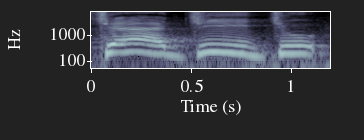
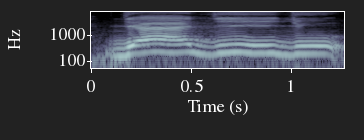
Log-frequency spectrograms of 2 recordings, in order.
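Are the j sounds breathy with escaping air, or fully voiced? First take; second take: breathy; voiced. First: The j sounds let air escape, sounding breathy. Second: The j sounds are fully voiced without escaping air. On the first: The speaker calls it wrong. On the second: The speaker calls it right.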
